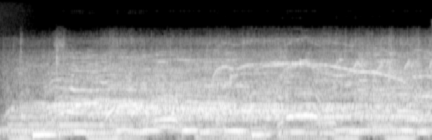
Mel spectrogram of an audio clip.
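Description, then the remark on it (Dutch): A packed festival tent crowd at Lowlands cheers and whoops loudly and continuously, many voices rising and swooping over a deep, steady musical bass pulse. “wat de impact kan zijn van een tent vol juichende mensen.”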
